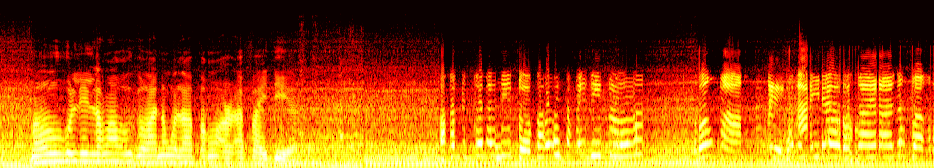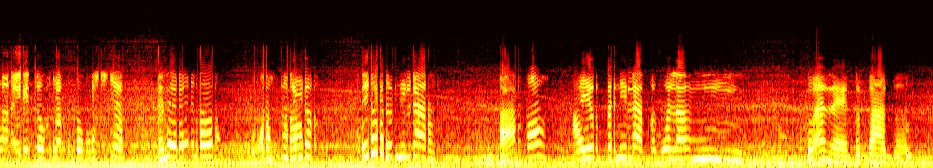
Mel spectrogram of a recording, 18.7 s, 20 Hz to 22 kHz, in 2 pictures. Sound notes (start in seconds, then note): 7.0 distorted audio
